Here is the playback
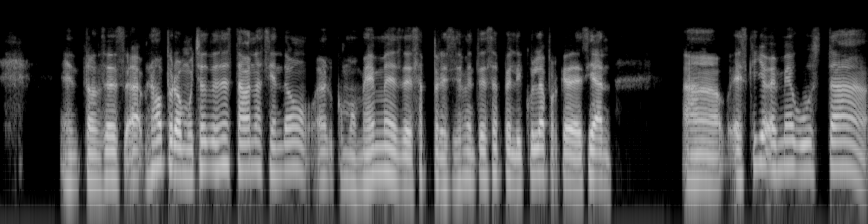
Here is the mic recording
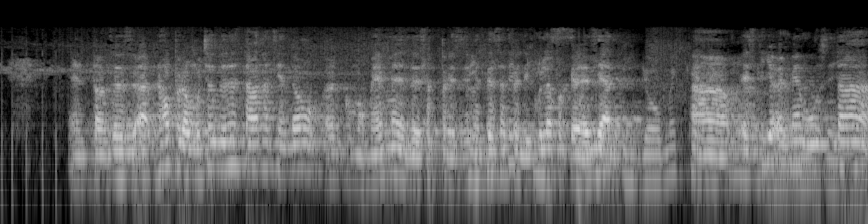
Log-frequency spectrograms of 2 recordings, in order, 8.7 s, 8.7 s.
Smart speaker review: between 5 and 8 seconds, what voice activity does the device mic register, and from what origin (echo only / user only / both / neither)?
both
